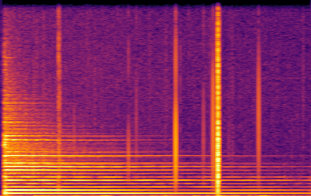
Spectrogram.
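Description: A single autoharp string, the lower-octave A sharp, is plucked once and rings on as a steady, sustained tone with rich overtones, slowly fading, with a few faint clicks behind it.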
